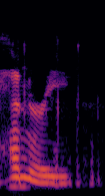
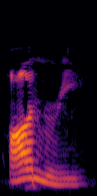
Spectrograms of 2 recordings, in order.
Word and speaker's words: Henri: now we have henry i've been pronouncing it henry but i found out that you pronounce it as anri and honoree is now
